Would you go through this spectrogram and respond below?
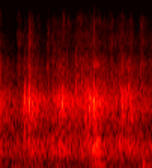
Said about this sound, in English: Ladies and gentlemen, I think we should have a round of applause for the newly turned pro,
